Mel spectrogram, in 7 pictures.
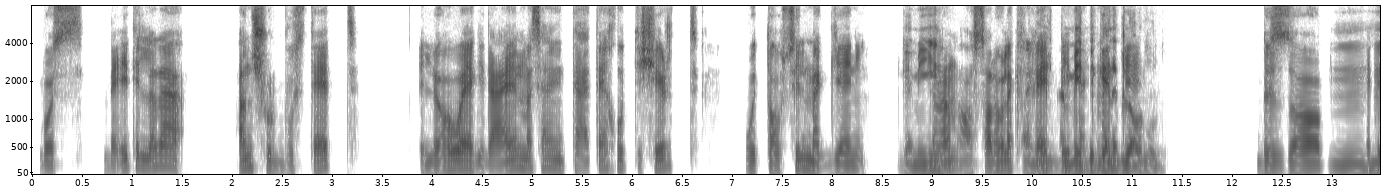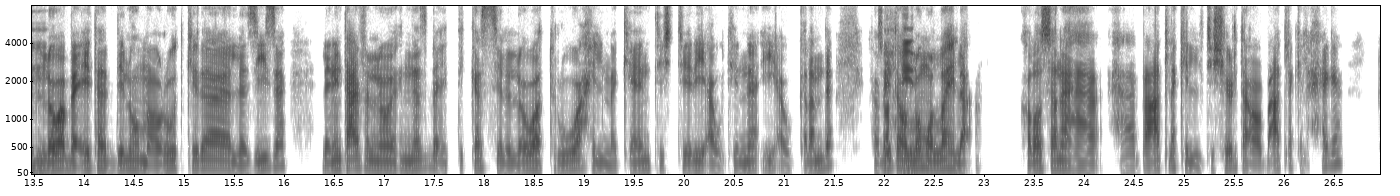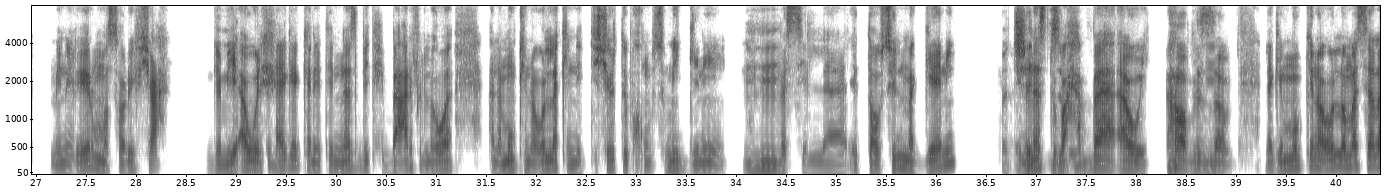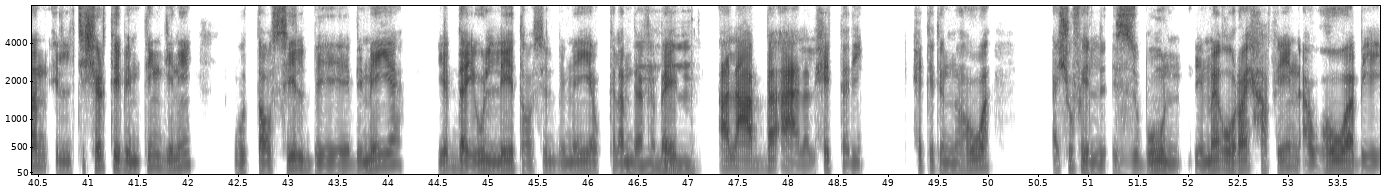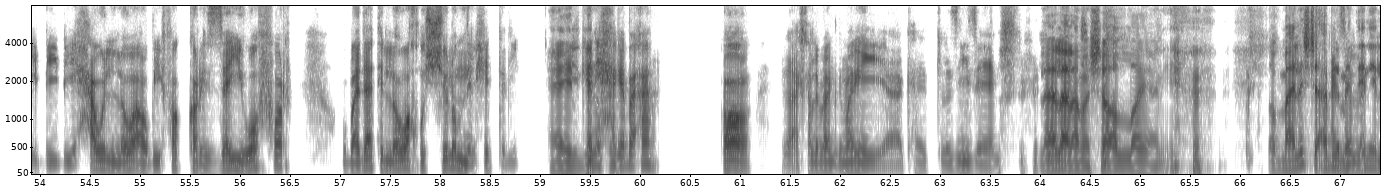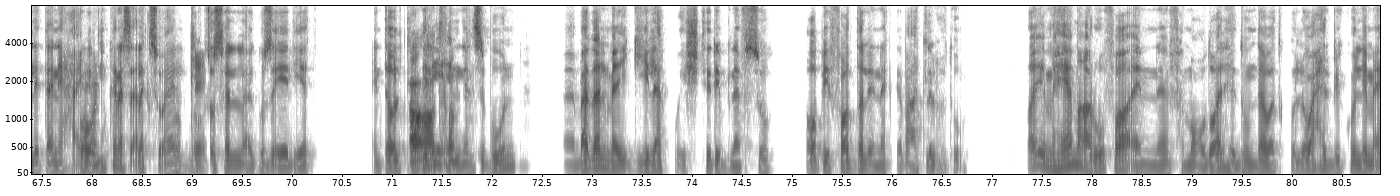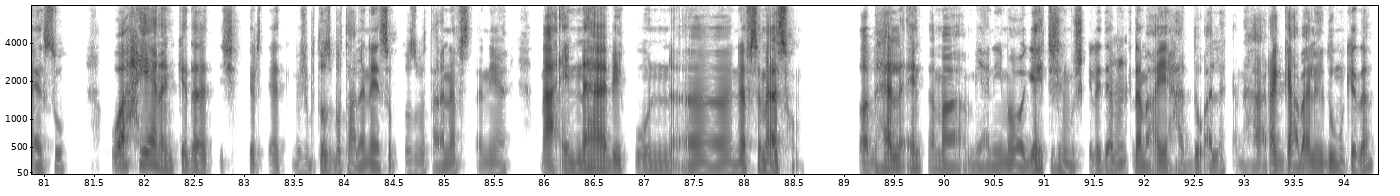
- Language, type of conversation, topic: Arabic, podcast, إيه نصايحك لحد عايز يبتدي مشروعه الخاص؟
- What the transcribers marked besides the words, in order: in English: "بوستات"; in English: "تيشيرت"; in English: "التيشيرت"; tapping; in English: "التيشيرت"; laughing while speaking: "آه"; in English: "التيشيرت"; laughing while speaking: "ما تقلقش"; laugh; in English: "التيشيرتات"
